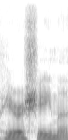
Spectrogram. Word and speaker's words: Hiroshima: And then there's filming back to Hiroshima, or Hiroshima if you pronounce it how the Japanese do.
